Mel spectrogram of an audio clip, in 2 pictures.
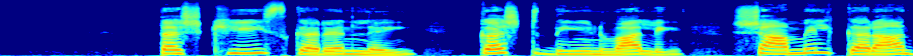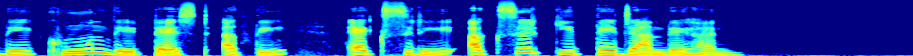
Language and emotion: Punjabi, neutral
